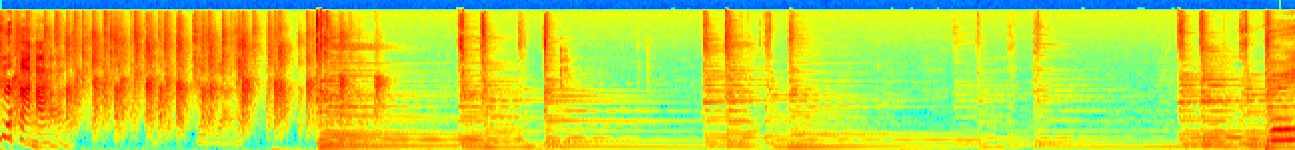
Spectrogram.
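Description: An audience claps and cheers in a dense burst for about three seconds, then gives way to music with sustained, ringing chords and sharp plucked attacks.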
